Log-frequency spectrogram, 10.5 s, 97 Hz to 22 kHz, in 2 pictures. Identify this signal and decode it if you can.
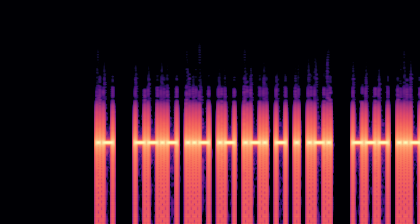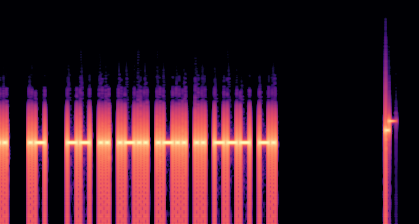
Morse code, heard as a keyed tone, about 30 wpm, 700 Hz. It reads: A QUARTER OF A MILLION
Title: Sets of 5 Words Encore2 30wpm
